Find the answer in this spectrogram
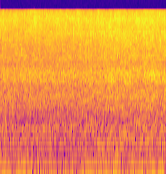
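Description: Shrimp frying in garlic butter in a pan on a gas stove, a steady sizzle.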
